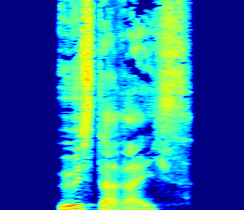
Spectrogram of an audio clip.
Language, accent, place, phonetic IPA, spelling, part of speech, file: German, Germany, Berlin, [ˈøːstəʁaɪ̯çs], Österreichs, noun, De-Österreichs.ogg
- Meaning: genitive singular of Österreich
